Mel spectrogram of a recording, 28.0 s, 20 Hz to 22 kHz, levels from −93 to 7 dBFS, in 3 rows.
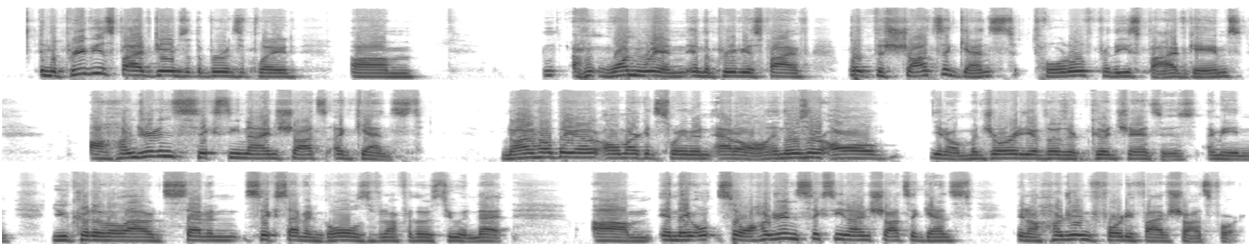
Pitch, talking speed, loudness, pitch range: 165 Hz, 165 wpm, -23 LUFS, 150-185 Hz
